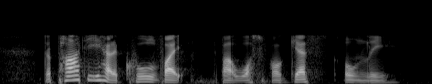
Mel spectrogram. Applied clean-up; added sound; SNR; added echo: none; none; none; none.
